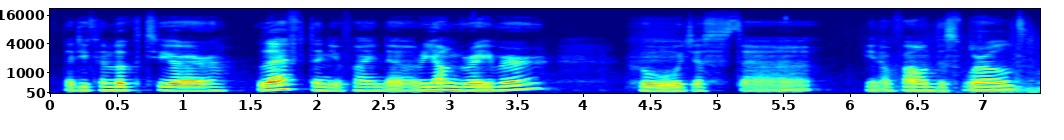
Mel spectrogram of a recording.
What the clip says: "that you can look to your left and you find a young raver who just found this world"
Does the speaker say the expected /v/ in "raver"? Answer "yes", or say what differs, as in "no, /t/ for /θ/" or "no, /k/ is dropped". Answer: yes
